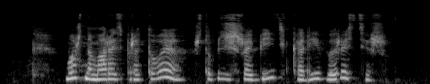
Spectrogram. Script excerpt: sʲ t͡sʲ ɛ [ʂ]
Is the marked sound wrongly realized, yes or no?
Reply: no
